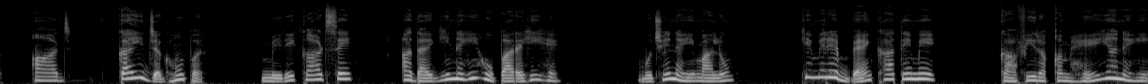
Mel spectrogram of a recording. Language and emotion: Urdu, sad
